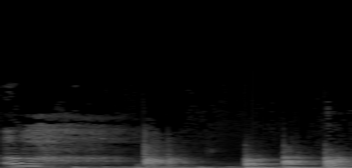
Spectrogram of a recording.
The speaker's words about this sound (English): Someone knocks on the bathroom door, but we both ignore it.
